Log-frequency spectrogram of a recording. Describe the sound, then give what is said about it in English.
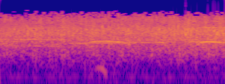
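Steady, dense applause from a studio crowd fills the whole moment, a continuous wash of clapping at a loud, even level with no pauses. “Hey, in studio crowd. Stop it.”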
